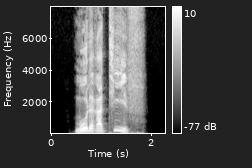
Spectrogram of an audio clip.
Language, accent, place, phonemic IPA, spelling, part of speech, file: German, Germany, Berlin, /modeʁaˈtiːf/, moderativ, adjective, De-moderativ.ogg
- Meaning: moderative, moderating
